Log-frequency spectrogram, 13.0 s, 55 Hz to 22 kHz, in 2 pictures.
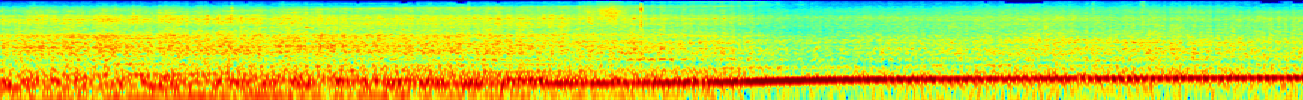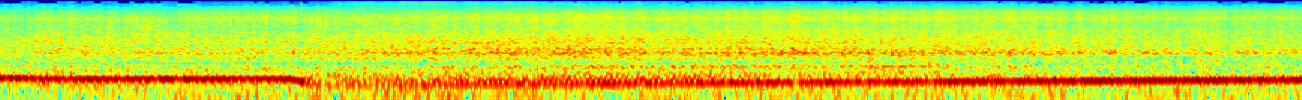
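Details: Ford F250 7.3 Powerstroke diesel, 100 hp performance tune, driving at about 15 psi boost: deep steady drone rising with speed, dip at gear change, pulling evenly; crisper and smoother than before; healthy under load.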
